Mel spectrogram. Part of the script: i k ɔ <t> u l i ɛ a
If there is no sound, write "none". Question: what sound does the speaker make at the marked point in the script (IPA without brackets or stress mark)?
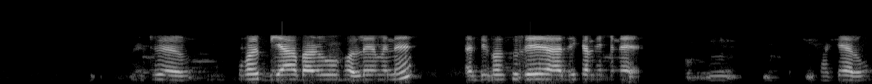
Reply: s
